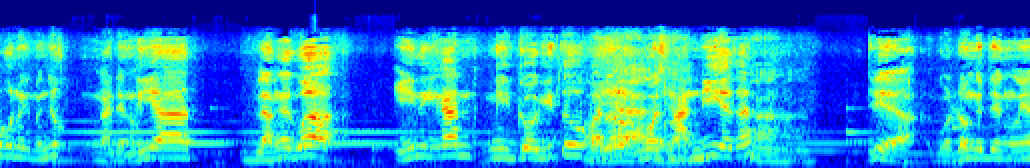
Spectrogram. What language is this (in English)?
Indonesian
